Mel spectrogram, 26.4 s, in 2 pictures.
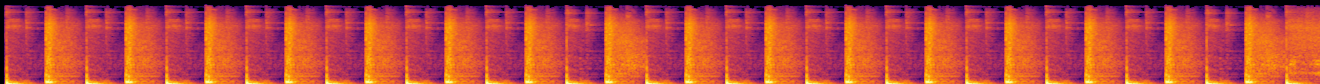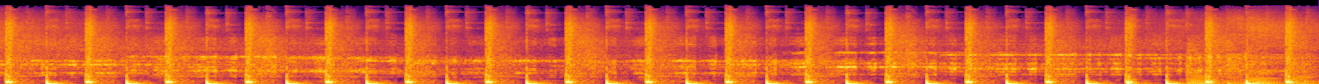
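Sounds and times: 
80s style music at 124 BPM: 0.1 - 26.3.

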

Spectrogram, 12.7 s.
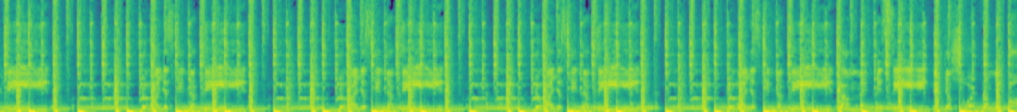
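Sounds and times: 
dancehall music snippets: 0.0 - 12.6.

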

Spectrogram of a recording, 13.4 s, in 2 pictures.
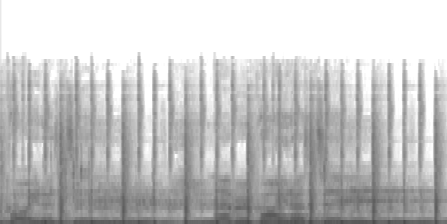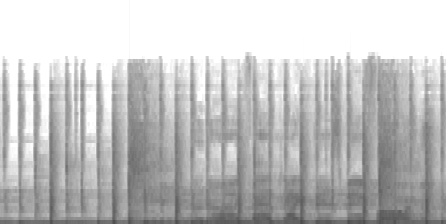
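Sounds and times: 
1990s pop rock drum beat: 0.0 - 13.3.

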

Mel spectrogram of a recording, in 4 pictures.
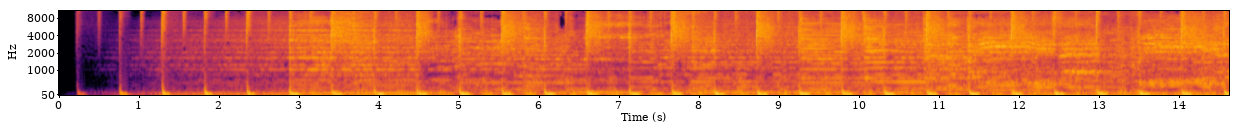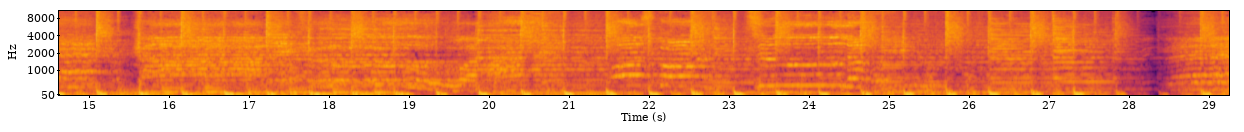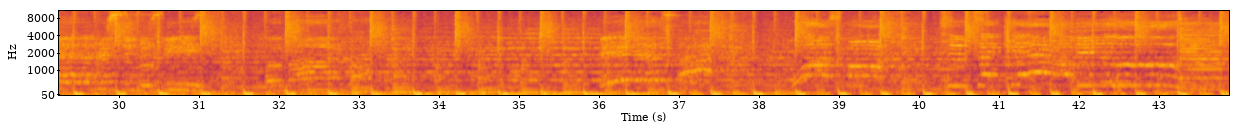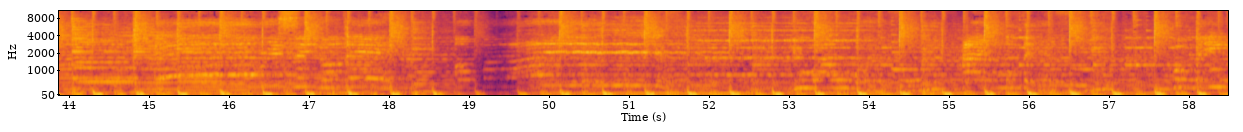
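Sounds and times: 
80s style beat at 113 bpm: 0.1 - 58.4.

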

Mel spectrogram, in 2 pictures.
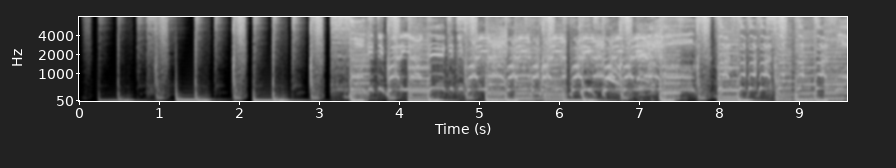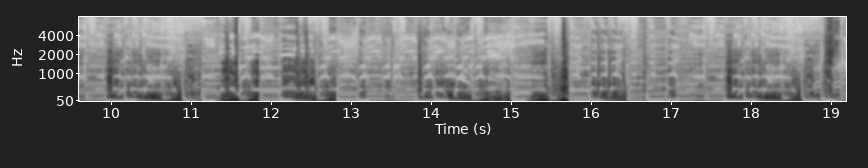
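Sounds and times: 
hype intro music: 0.5 - 19.1.

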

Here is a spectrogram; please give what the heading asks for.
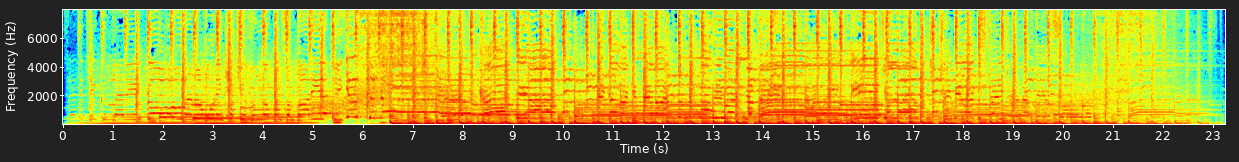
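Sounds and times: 
130 bpm G minor tech house music: 0.0 - 23.2.

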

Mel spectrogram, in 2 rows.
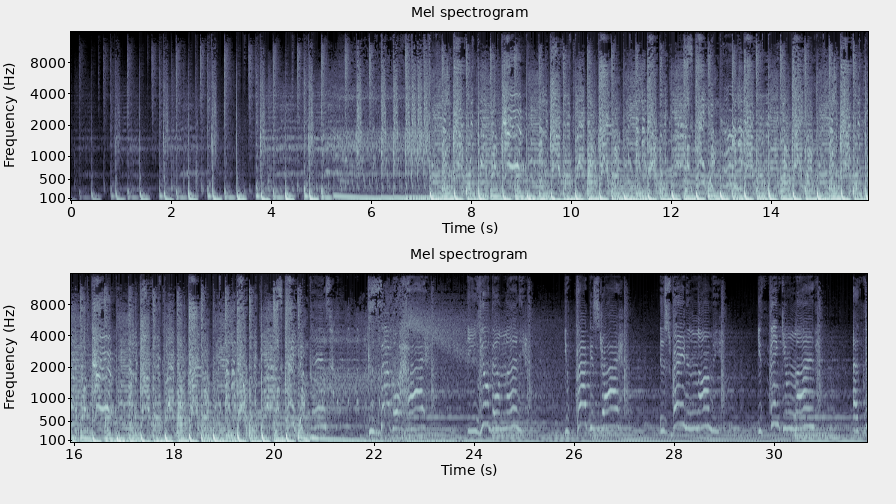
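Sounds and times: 
club music: 0.0 - 31.8.

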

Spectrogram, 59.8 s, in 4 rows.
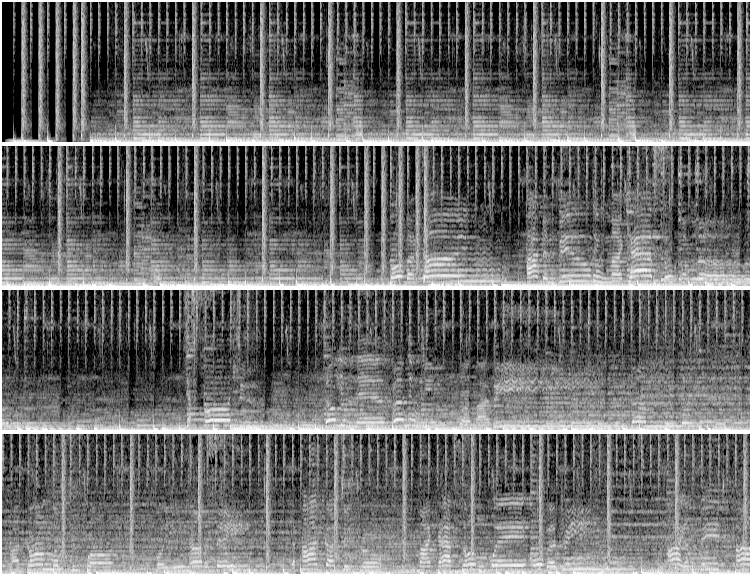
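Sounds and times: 
funk DJ intro outro: 0.0 - 59.8.

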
